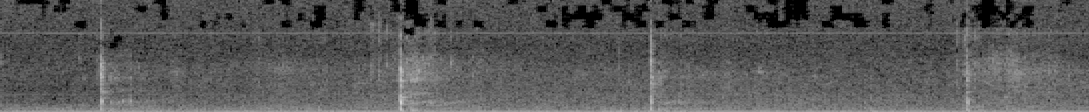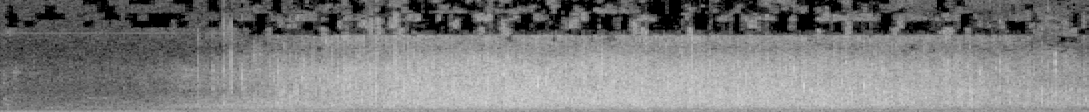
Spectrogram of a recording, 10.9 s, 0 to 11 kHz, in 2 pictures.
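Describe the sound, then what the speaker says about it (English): At the 1978 Wimbledon women's singles final, a few crisp racket strikes ring out in a quiet arena before a crowd breaks into loud, sustained applause that swells and carries on to the end. "And terrific applause at the end there for that marvellous athleticism of the Czech girl."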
